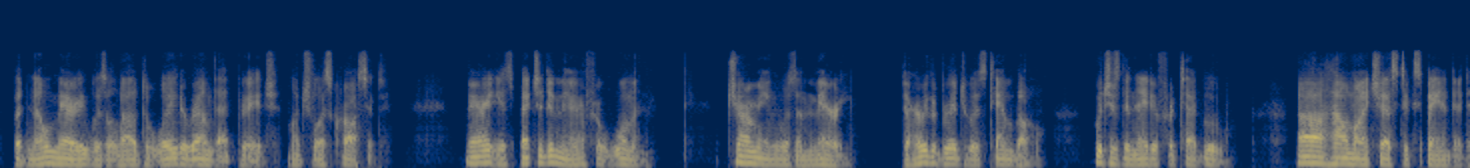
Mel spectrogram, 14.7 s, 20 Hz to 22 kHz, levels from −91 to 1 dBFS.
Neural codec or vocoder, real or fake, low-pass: codec, 16 kHz, 2 kbps, FreqCodec, smaller model; fake; 7.2 kHz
